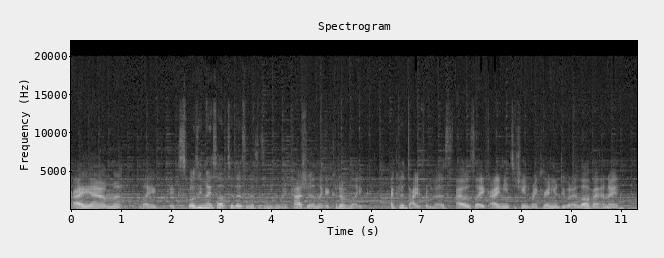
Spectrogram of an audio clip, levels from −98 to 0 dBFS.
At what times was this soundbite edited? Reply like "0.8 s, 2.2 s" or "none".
7.7 s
